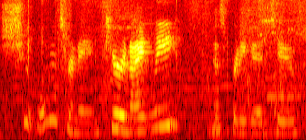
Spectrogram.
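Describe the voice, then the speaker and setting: A woman game streamer with a high voice chats casually as she plays. Her remarks are playful and slangy, and game music runs clearly behind her. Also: very animated, moderate pace. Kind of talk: casual live gameplay commentary.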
